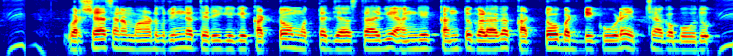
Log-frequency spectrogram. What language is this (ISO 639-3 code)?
kan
